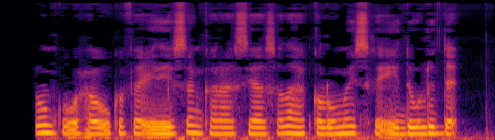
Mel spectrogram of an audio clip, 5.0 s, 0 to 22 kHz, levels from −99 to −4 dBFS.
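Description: Speech, with nothing technically wrong to hear anywhere in the clip.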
